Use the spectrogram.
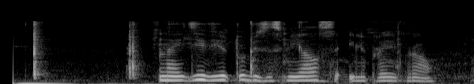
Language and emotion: Russian, neutral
